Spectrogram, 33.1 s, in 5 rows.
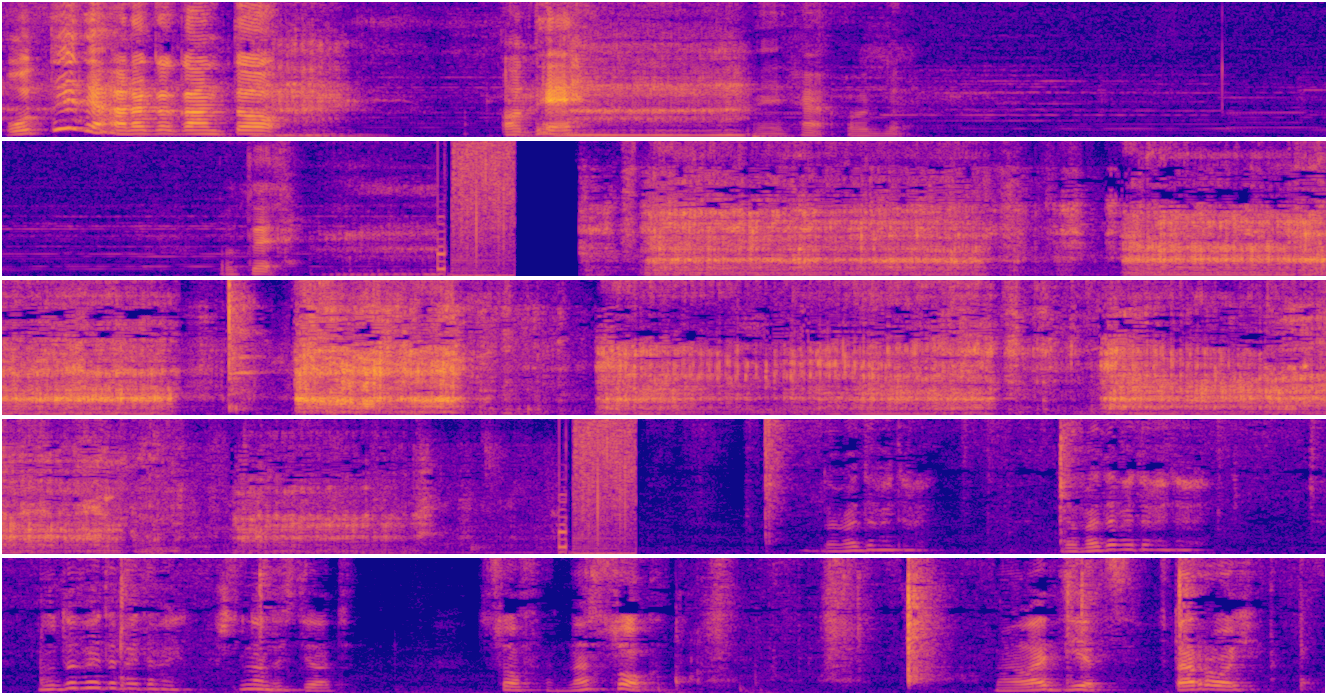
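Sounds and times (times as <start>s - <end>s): dogs growling: 0.0s - 4.0s, 9.5s - 22.6s.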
